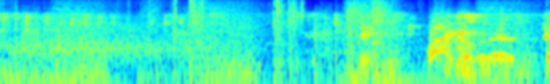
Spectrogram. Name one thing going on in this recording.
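Video game fighters clash with sharp hits and whooshes.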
